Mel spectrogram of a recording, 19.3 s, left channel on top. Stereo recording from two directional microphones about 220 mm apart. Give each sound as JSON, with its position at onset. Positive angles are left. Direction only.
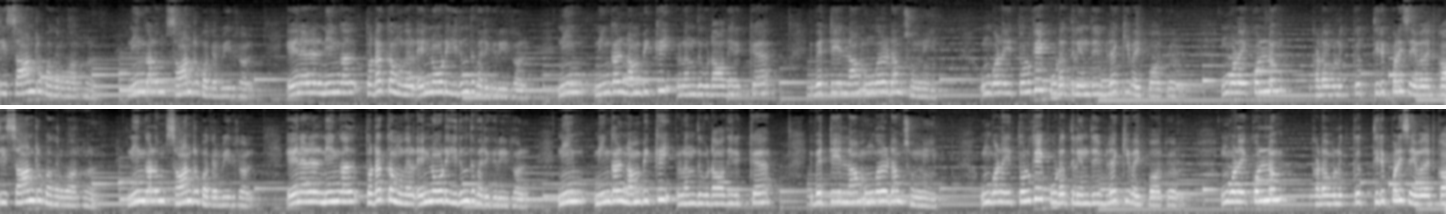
{"t": 0.0, "sound": "a woman's voice", "side_deg": -45}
